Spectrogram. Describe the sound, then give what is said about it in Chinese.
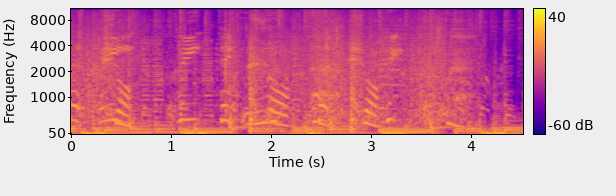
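Water splashing and sloshing as buckets are filled, busy and continuous, heard under children's voices that talk throughout. “很快的，每一个水桶都被装满了水。”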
